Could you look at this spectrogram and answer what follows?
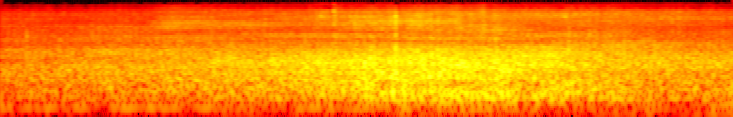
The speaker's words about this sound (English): Just wait for this car to go here.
